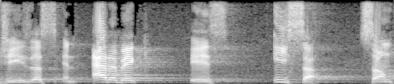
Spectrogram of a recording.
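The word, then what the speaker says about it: عيسى: you say the name Jesus in Arabic is ISA some pronounce it Esau that's right the way you say the name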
